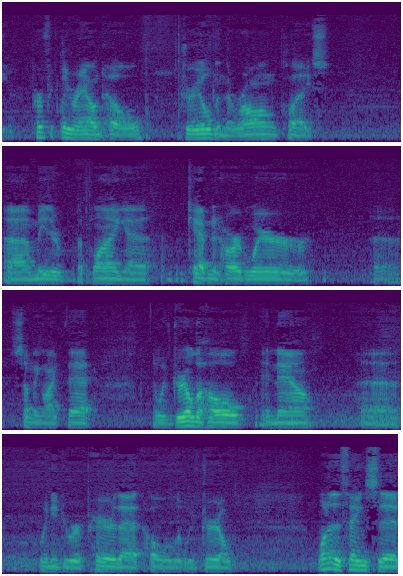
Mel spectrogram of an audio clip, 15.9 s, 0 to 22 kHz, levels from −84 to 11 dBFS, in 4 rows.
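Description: Nothing in the recording stood out as a problem on listening.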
